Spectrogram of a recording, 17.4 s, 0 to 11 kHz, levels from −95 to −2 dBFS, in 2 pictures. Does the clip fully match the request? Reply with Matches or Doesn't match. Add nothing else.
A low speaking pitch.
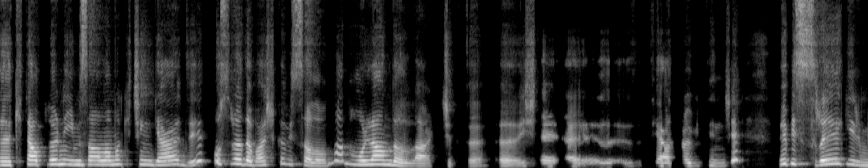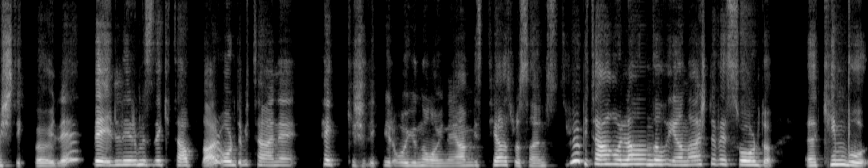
Doesn't match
